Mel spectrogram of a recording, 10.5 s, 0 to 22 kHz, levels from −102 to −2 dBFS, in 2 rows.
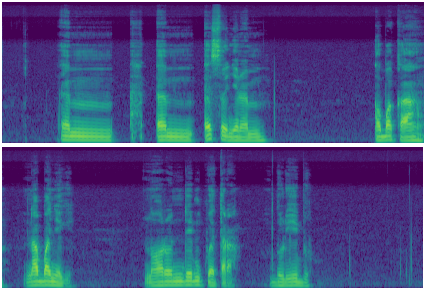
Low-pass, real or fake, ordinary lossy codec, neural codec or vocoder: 19.8 kHz; real; none; none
